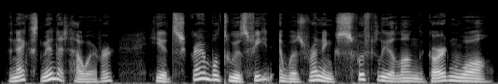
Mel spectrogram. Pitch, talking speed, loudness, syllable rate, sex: 165 Hz, 215 wpm, -16 LUFS, 5.9 syllables/s, female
